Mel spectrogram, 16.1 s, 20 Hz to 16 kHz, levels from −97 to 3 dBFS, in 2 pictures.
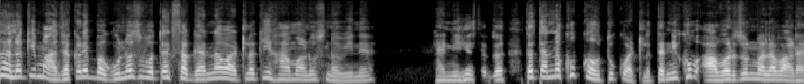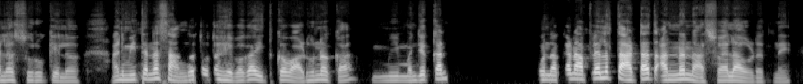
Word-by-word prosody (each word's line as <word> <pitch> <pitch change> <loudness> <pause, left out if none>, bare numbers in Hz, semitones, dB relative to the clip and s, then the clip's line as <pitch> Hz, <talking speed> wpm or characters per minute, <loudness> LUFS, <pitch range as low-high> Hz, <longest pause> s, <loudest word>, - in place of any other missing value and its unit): झालं, 280 -4 +3
की 290 - -4
माझ्याकडे 240 +1 +2
बघूनच 210 +6 0
बहुतेक, 240 0 0
सगळ्यांना 195 +1 +2
वाटलं, 190 -1 +1
की 225 - -5
हा 170 -1 -2
माणूस 165 0 -5
नवीन 130 -2 -8
आहे. 140 +4 -10 0.6
ह्यांनी 145 0 -6
हे 180 - -1
सगळं 165 +1 -3 0.3
तर 245 - +7
त्यांना 255 +2 +2
खूप 330 -2 -4
कौतुक 185 +1 -1
वाटलं. 125 -1 -2
त्यांनी 185 +5 +2
खूप 280 -2 -1 0.2
आवर्जून 170 +5 +3
मला 175 -3 +4
वाढायला 145 -2 0
सुरू 135 0 -10
केलं. 120 -2 -8 0.4
आणि 150 +3 -3
मी 165 +1 -2
त्यांना 190 +1 +2
सांगत 155 0 -2
होतो, 180 0 -5
हे 150 -4 -2
बघा 140 +6 -1
इतकं 150 +2 -4
वाढू 135 +4 -2
नका. 155 -4 -3 0.3
मी 135 +2 -10
म्हणजे 135 +4 -4
कारण 185 0 +3 0.9
हो 165 - -1
ना, 160 -1 +1
कारण 190 +4 -1
आपल्याला 205 +5 +4
ताटात 185 +6 +7
अन्न 170 +3 +2
नासवायला 135 0 -2
आवडत 110 -4 -4
नाही. 110 0 -16
165 Hz, 185 wpm, -23 LUFS, 140-190 Hz, 0.9 s, तर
